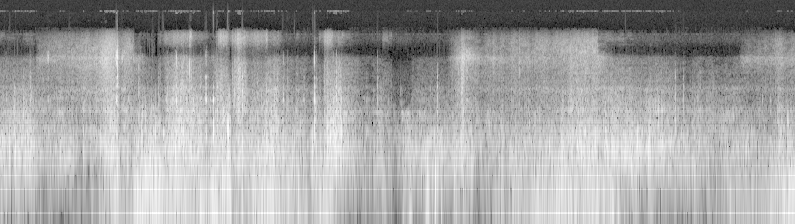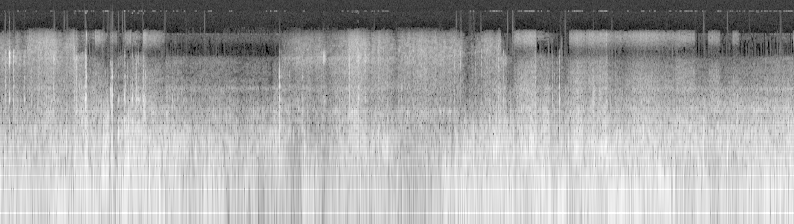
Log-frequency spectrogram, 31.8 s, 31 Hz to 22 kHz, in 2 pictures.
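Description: Wind buffeting the microphone of a 360 camera, mixed with a snowboard hissing and scraping over snow as the rider descends. The noise rises and falls unevenly with the turns and is loudest over the last few seconds.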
